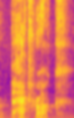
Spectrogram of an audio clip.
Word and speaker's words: Bardock: that they have that her she's like with Bardock and like uh this other guy, I forgot his name, but uh or Batrock, that's how they pronounce it.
